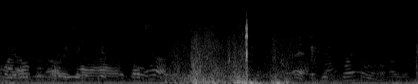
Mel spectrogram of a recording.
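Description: A Milled Grind 2 wedge strikes a golf ball once, a single crisp click about two and a half seconds in, set inside a brief rush of club-and-turf noise.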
